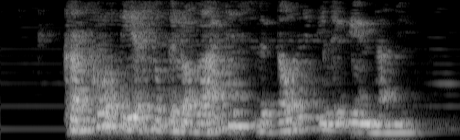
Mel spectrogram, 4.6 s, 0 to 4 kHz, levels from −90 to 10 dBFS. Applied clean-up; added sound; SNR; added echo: classical method WPE with log-MMSE.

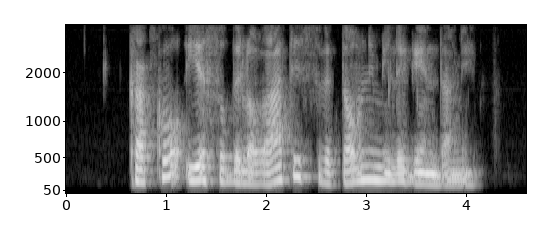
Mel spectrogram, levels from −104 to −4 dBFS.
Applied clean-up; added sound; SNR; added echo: none; none; none; none.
